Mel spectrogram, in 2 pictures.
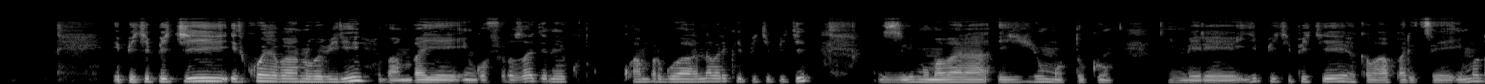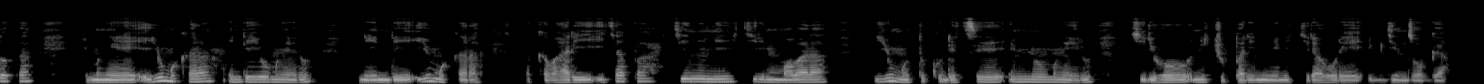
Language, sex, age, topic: Kinyarwanda, male, 25-35, finance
